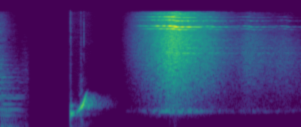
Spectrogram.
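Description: Background music fading out, then a short rising 'bloop' sound effect and a bright shimmering whoosh with a held tone that dies away: the opening sound effects of a KBS channel ident.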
